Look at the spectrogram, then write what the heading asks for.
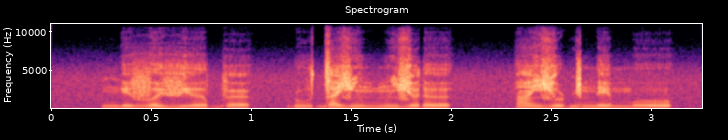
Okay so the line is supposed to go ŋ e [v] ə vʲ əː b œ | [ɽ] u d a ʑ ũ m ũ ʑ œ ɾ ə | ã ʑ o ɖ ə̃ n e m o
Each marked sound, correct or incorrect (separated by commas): correct, correct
